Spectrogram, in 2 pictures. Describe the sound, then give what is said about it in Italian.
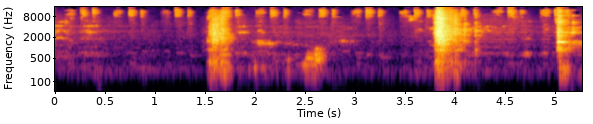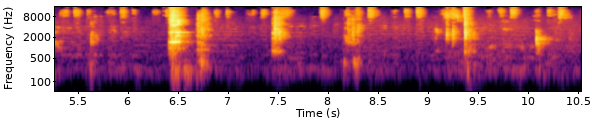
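Ice cubes drop into a glass one after another, a series of sharp clinks and rattles spaced irregularly over several seconds, with quiet pauses between them. “E poi il ghiaccio.”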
